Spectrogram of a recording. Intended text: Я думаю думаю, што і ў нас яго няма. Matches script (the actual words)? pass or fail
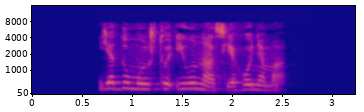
fail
